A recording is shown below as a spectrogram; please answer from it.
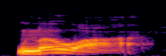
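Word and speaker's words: Ma'at: There's a thing called Muat. Alright? Now it's spelled M-A apostrophe A-T. And you might think, oh, that's Matt. But no, in Egypt it's pronounced Muat. Like a cow saying moo and then I.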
